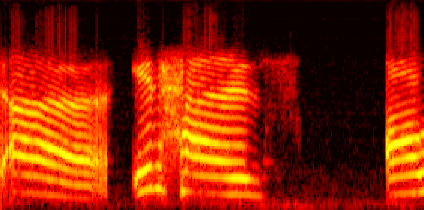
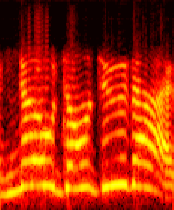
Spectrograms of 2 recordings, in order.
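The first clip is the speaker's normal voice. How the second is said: high, slow blurted protest no. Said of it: "I'd be like".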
